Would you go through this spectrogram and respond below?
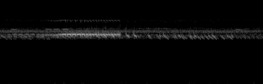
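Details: Autumn song of a bell cricket, recorded in Sanuki, Chiba, Japan with a field recorder: one clear, loud ringing trill lasts about half a second, then fades into a softer pulsing insect chorus.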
